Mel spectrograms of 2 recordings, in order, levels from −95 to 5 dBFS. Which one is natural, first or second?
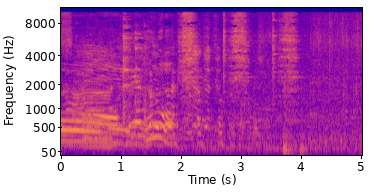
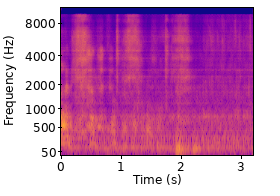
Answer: first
